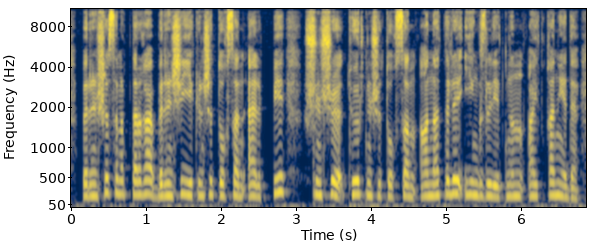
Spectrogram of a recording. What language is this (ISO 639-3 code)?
kaz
